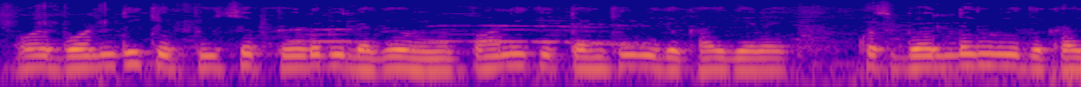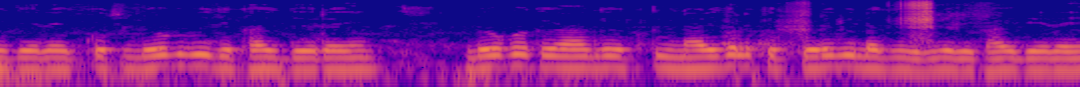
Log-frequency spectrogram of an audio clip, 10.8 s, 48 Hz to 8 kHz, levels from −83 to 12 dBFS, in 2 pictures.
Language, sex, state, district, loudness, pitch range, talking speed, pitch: Hindi, male, Chhattisgarh, Bilaspur, -27 LUFS, 135-155 Hz, 240 wpm, 145 Hz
